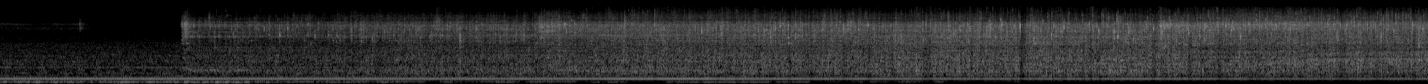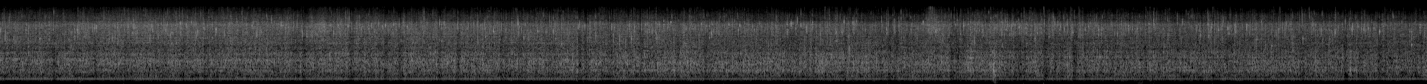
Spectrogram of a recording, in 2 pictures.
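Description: Marinated chicken pieces deep-frying in hot oil in a kadai. The sizzle starts suddenly about two seconds in as the pieces go into the oil, grows louder over the next several seconds, then holds steady.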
